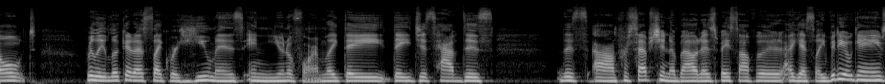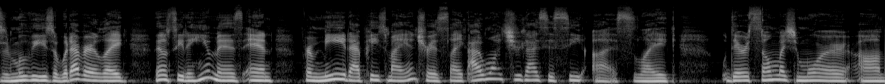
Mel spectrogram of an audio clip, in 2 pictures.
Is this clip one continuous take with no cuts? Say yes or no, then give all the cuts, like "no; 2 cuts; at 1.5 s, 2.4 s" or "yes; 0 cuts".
yes; 0 cuts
